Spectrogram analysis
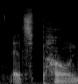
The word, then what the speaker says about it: pwned: And that is spelled like have I been owned, but it's pwned. It's a hacker term. It's PWNED, pwned.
